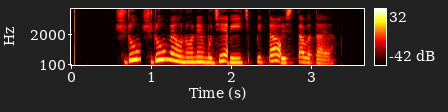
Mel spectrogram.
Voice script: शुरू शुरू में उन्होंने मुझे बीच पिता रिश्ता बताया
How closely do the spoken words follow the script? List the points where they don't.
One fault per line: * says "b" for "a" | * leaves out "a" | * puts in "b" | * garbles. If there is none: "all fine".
all fine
